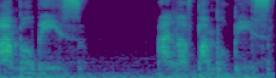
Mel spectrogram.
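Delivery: hushed whisper. Looking at a new bumblebee fabric print, whispering. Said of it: "why am I whispering?".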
